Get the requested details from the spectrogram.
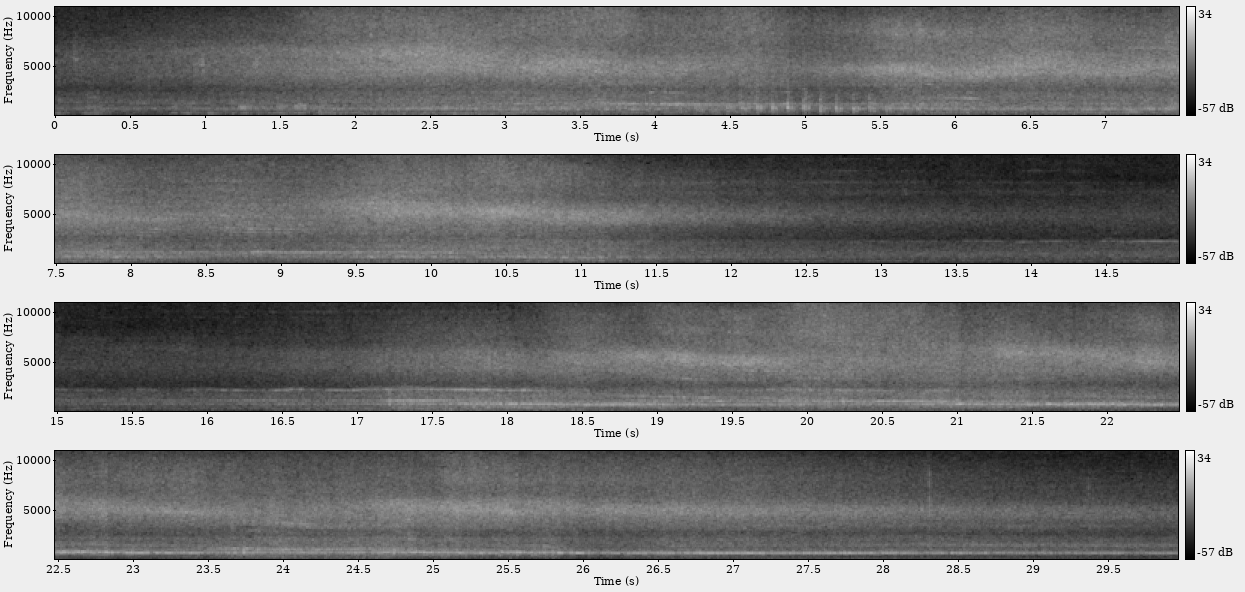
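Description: A passing train rumbles and clatters loudly on the rails close by.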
